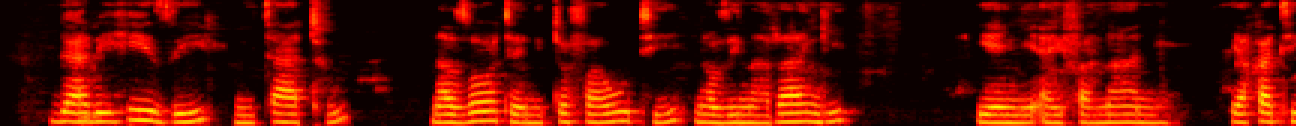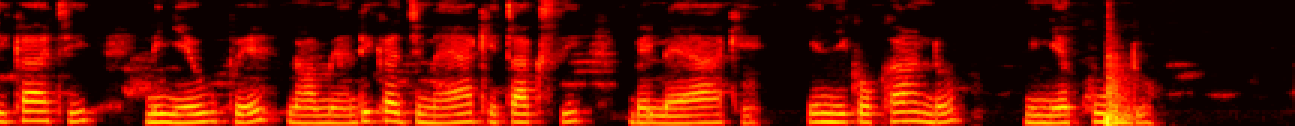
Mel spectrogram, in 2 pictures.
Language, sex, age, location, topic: Swahili, female, 36-49, Kisumu, finance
